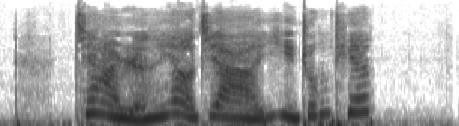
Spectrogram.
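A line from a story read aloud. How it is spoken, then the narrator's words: Leisurely, joking tone. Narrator (Chinese): 又悠悠地带着开玩笑的口吻说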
